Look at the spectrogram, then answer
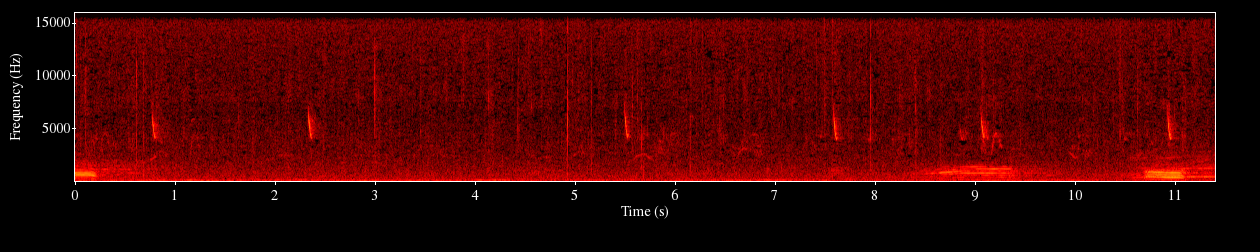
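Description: A bull gives two deep, drawn-out moos near the end, after a stretch of low rumbling and scattered clicks.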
